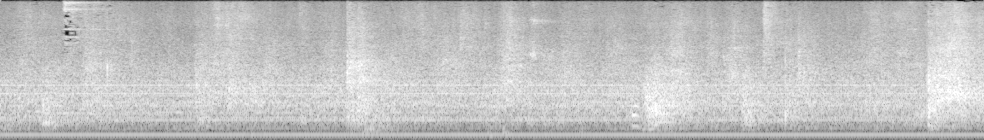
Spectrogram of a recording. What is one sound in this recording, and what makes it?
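A woman speaks calmly into a microphone, heard through a loudspeaker in a room.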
